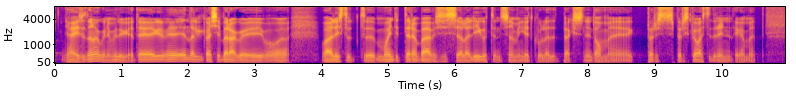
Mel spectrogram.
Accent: Jõgeva, Jõgeva County, Estonia; moved away; ma olen ise Jõgevalt pärit

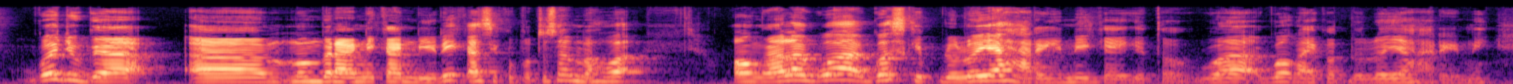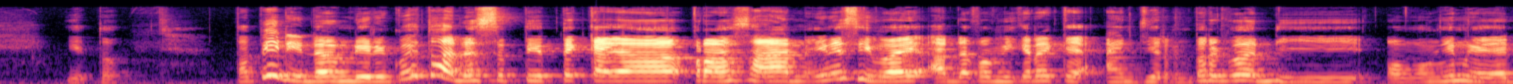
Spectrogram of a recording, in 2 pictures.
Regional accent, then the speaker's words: Indonesia; mungkin karena um, gue besar di Indo juga

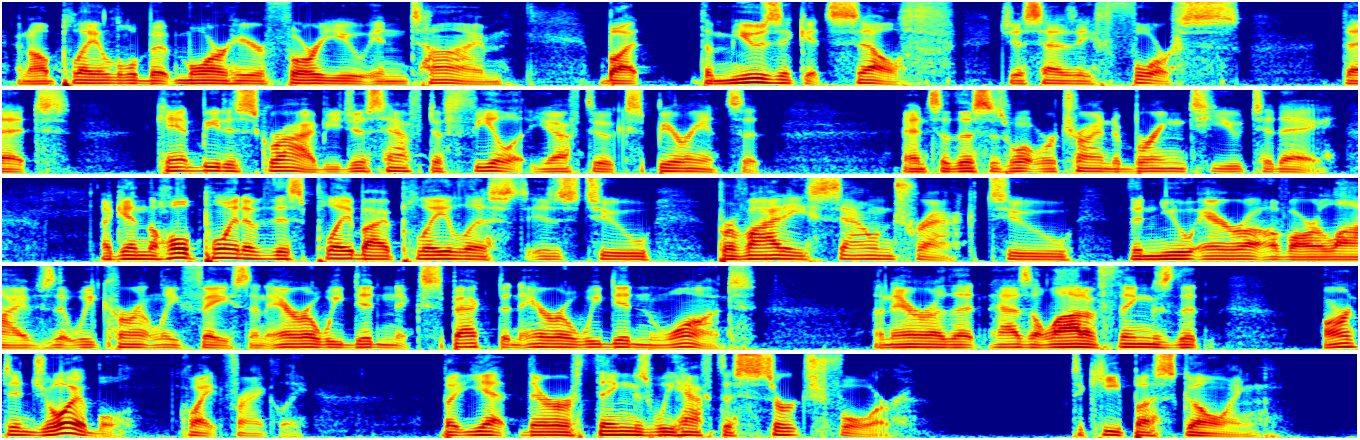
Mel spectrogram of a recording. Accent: Northern Virginia, United States; moved away as an adult; also born or lived in Bowling Green, Kentucky; here in the Northern Virginia area, my hometown

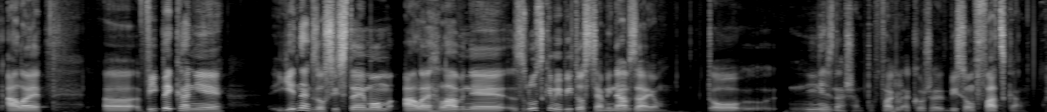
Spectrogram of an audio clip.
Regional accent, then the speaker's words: Bratislava, Bratislava Region, Slovakia; ja som bol úplne také tradičné petržalské dieťa

